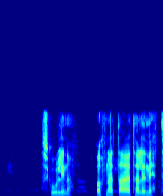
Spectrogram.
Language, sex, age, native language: Icelandic, male, 20-29, Icelandic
